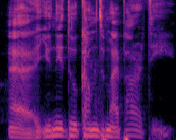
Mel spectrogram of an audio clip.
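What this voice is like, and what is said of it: Poor put-on Spanish accent. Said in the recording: “older Spanish guy ... that's a terrible accent”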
